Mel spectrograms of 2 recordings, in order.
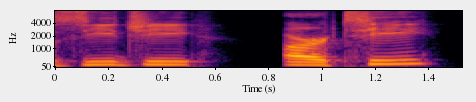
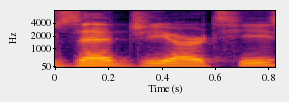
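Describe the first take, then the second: First: The letter Z is said the American way. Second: The letter Z is said the Canadian way.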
